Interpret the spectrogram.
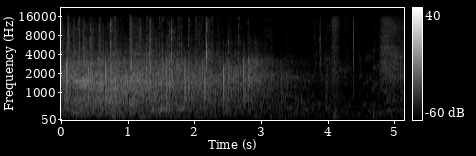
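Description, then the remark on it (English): A crowd claps in a dense burst of applause that is strongest at the start, then thins and fades over several seconds, with a few scattered claps lingering at the end. “That's gonna get a clap.”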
